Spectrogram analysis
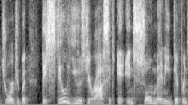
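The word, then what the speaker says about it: Yurosek: just going to be a oh it's it's osic by the way I that was muscle memory from me I looked up the pronunciation I was pron pronouncing it wrong for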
